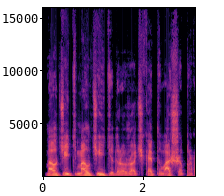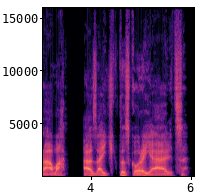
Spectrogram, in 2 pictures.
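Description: A man voicing a sly, menacing storybook wolf who speaks with mock politeness in an unctuous, husky, drawn-out way. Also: a bass voice, fairly bright tone, pitched below the performer's own voice, heavily acted. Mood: mockingly polite. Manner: unctuous, wheedling, drawn-out words. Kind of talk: storybook character reading.

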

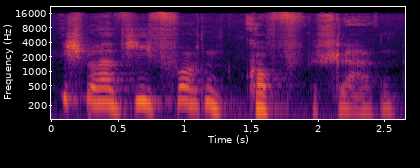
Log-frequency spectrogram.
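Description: An actor playing an affronted, snobbish aristocratic baron and adjutant in a radio play, with an affected, haughty, emphatic delivery. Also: male voice, high-pitched, a little slow, warm tone, breathy edge, heavily acted. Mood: pompous outrage. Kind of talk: German radio play acting.

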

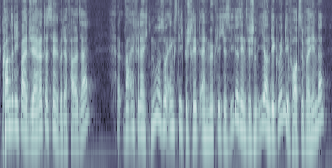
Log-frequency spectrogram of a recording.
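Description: A man narrating a novel in a measured storytelling manner, slowing for suspense. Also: a little high, expressive.

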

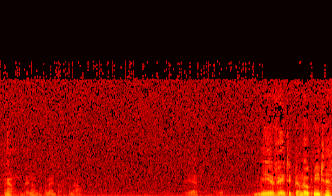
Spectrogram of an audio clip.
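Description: An actor playing a guarded private investigator in a radio play, casual and dryly probing. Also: male voice, low voice, lively intonation, normal speed, a little mellow, husky, exaggerated voice, poor audio. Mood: guarded, evasive. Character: wary, dry male private investigator. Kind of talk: Dutch radio play acting.

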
